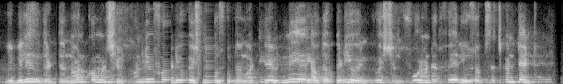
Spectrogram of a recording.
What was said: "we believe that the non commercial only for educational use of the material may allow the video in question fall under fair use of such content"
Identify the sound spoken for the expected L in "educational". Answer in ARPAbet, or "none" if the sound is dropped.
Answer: N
